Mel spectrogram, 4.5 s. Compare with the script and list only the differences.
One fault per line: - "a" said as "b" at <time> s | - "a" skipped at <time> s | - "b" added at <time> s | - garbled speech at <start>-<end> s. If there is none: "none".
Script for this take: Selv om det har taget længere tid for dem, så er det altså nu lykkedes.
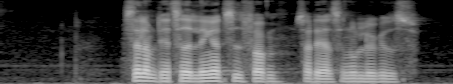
none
